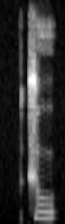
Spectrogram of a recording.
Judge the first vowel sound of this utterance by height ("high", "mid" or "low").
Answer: high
